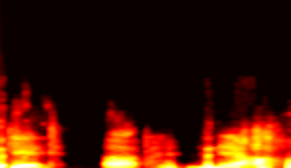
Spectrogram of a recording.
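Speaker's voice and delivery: very slow mock-stern mom through laughter; retold order, laughing. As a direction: stretch out each word while trying not to laugh.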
